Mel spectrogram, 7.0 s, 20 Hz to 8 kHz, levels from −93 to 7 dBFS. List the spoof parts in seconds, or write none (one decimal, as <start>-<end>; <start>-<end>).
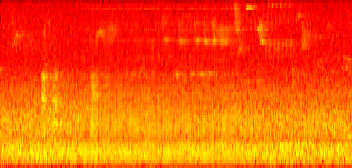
1.6-4.8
